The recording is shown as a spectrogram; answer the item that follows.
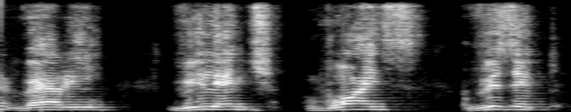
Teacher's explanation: जो वी वाले होते हैं जिसमें ऊपर के दांत नीचे के होठों से आपके टच करते हैं। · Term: वी साउंड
